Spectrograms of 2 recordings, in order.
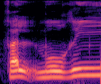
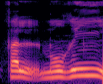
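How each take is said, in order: The two takes are said the same way.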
